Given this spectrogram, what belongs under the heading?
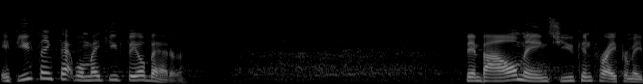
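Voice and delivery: haughty, patronizing, condescending, arrogant tone. Retelling a dying atheist's answer to a plea to pray: imitating a condescending arrogant tone. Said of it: "Very condescendingly, very arrogant".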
